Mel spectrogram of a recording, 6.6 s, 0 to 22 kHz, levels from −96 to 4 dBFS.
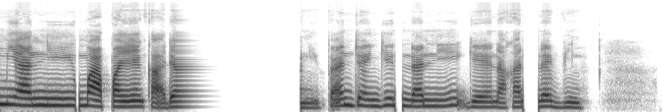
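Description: At 0.76 to 0.80 s the speech briefly freezes for 40 ms and resumes softly, picking up where it stopped. This is an underrun with held sample: the output buffer emptied, the converter held its last value flat, and playback continued with nothing lost.

From 1.77 to 3.02 s the sound trails off into a fading buzz or hiss, then about 0.93 s of silence, and speech returns further on. This points to a long network dropout, likely lasting 1.24 s, with that stretch never played.

The same held-sample stall recurs at 3.96 to 4.04 s (80 ms) and 5.24 to 5.40 s (160 ms), each time resuming smoothly where it left off.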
